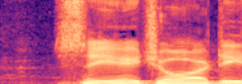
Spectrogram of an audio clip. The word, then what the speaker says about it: chord: C-H-O-R-D sounds like chord? Yeah, that's right. The H is silent. Don't pronounce it.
